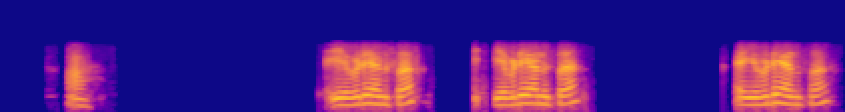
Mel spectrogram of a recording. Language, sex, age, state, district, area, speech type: Malayalam, female, 45-60, Kerala, Thiruvananthapuram, rural, conversation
